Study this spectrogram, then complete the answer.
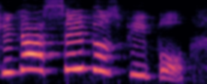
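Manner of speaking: put-on loud high urgent kid; urgent cry. A narrator's reading. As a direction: beg him to save them. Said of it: "cried George".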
